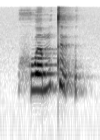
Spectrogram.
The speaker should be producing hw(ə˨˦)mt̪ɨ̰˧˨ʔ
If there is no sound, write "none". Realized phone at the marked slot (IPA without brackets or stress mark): ə˨˦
